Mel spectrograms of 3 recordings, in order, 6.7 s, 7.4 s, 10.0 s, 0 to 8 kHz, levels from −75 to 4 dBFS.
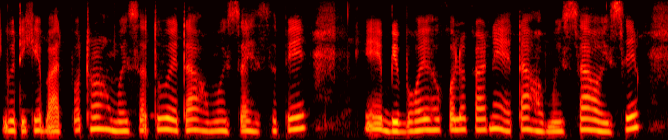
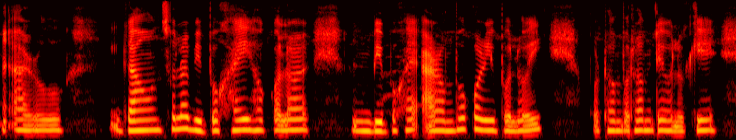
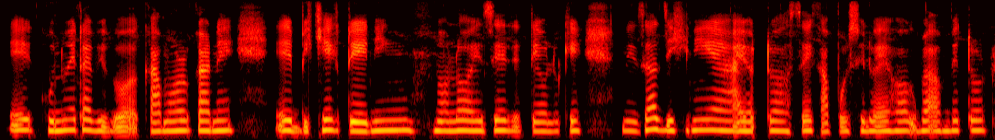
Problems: none marked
